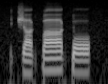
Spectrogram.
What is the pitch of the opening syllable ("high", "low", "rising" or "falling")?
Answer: low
